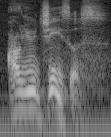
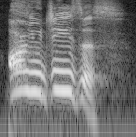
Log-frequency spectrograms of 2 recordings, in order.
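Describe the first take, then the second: First: Soft, hushed retold question; curious question. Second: High, slow, drawn-out imitated demand; insistent question. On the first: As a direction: ask it quietly, in curious wonder. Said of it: "with the most curious look in her eye". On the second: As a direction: press the question, voice pitched way up. Woman insisting on her question.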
